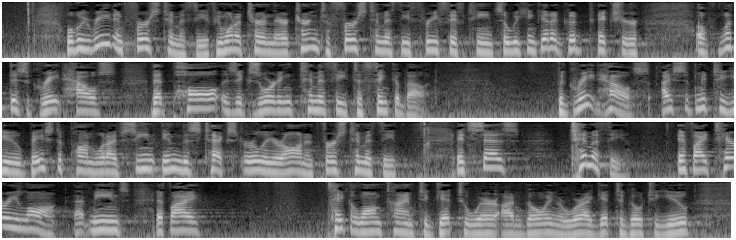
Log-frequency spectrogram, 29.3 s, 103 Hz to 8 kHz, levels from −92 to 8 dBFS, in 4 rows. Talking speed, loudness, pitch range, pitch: 175 wpm, -21 LUFS, 160-195 Hz, 180 Hz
